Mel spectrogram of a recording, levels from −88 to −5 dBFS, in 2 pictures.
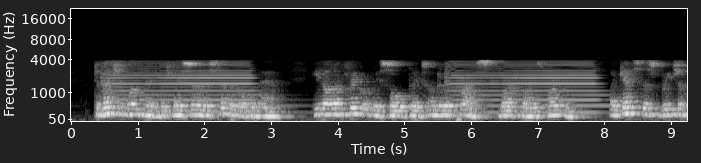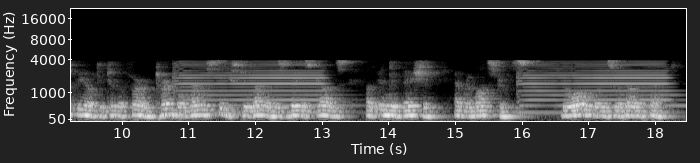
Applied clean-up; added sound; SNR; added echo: none; Bowed string instrument; 16 dB; reverberation time 0.6 s.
